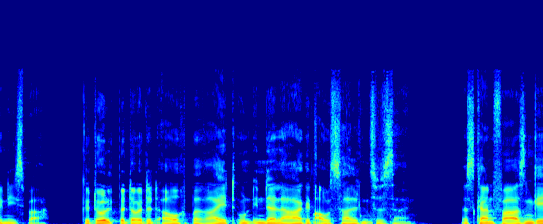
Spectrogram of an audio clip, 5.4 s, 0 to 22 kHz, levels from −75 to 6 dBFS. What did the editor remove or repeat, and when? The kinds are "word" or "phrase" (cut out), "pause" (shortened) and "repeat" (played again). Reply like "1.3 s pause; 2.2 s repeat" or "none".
3.1 s word; 3.7 s phrase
